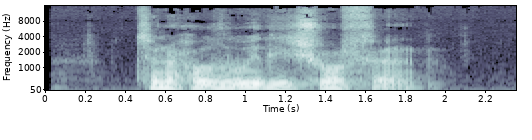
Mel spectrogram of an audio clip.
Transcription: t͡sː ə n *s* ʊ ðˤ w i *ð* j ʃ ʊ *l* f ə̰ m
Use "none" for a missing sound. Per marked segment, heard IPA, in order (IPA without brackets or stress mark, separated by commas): ħ, ð, ɾ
